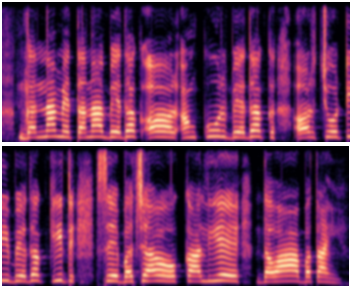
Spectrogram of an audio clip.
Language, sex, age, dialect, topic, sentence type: Bhojpuri, female, 18-24, Southern / Standard, agriculture, question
